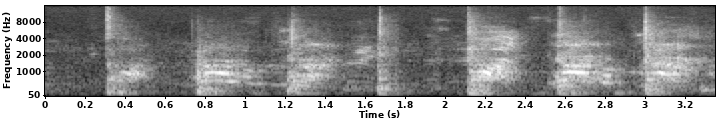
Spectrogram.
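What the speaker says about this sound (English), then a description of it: "And now the crowd is chanting, fuck Donald Trump." A protest crowd at a No Kings rally in New York chants in rhythmic shouted bursts, seven evenly spaced surges of many voices heard from a middle distance.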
